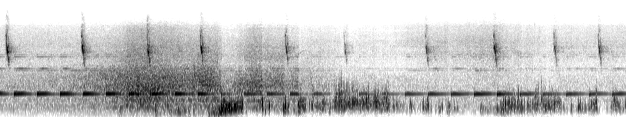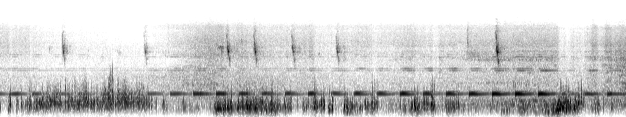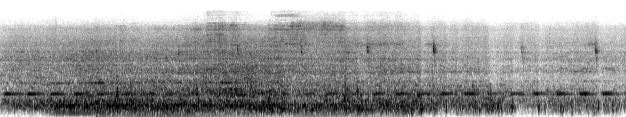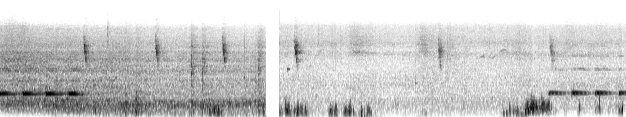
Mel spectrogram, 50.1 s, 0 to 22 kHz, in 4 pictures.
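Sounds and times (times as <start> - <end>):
level crossing warning bell: 0.0 - 13.5, 15.6 - 30.2, 31.1 - 39.4, 48.6 - 50.0
train running and wheel noise: 0.0 - 47.1, 47.7 - 50.0.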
